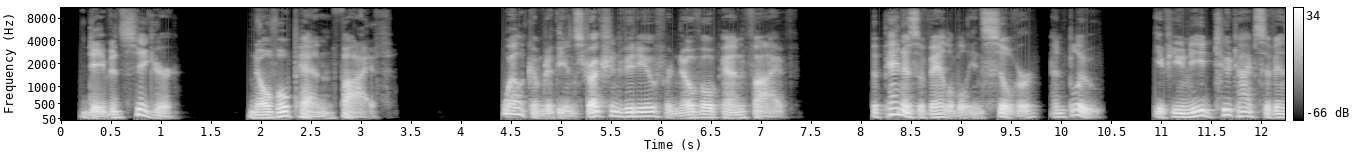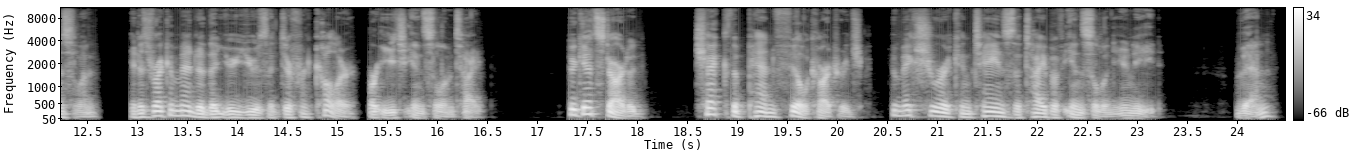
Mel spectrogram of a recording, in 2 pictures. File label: INSTRUCTIONAL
